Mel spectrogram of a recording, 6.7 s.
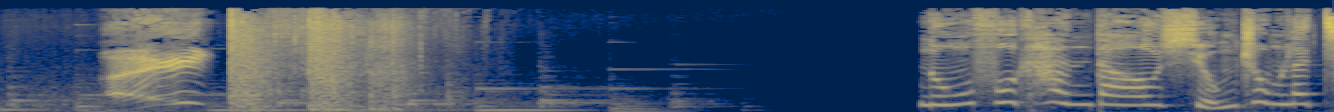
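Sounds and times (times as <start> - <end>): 
speech: 0.4 - 1.5, 5.0 - 6.6
axe chopping down hard: 1.1 - 2.3.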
